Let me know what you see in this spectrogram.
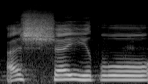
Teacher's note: pangkal lidahnya diangkat supaya tebal. Syaitu, dan tidak monyong ya ketika fathah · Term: ditebalkan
